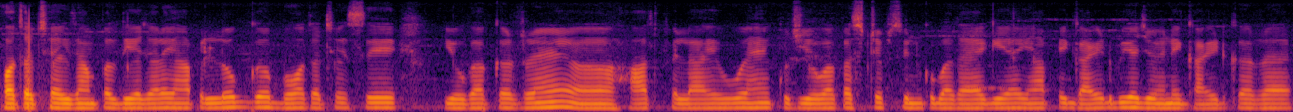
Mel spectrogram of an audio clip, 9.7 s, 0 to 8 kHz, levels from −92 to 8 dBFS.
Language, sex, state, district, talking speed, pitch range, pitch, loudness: Hindi, male, Bihar, Patna, 245 wpm, 120-125 Hz, 120 Hz, -24 LUFS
